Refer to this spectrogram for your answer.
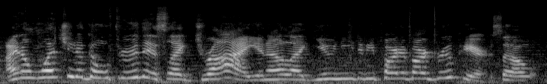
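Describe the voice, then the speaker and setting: Man playing a high-pitched, cocky party ringleader. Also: animated, normal speed, fairly bright tone, soft background music. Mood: pushy. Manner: pushy, hyping, casual swearing.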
